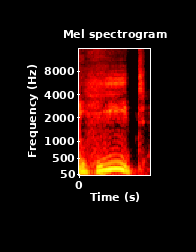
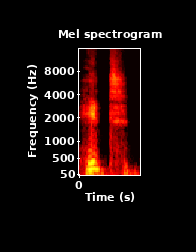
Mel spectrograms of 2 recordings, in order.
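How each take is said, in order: First: હીટ with a long ee, as in heat; long vowel. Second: હિટ with a short, quick i; short vowel. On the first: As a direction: stretch the ee in હીટ. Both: Shown as a demonstration. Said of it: "આ રીતે ફરક પડશે".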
